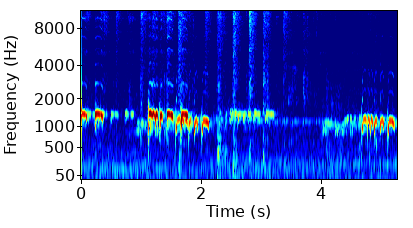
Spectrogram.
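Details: Female zebra dove calling to lure a male into answering: bubbly rolling coos in short phrases, a louder trill early on, with scattered clicks and knocks in the background.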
